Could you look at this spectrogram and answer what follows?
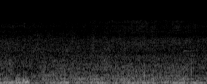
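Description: Wind buffeting the phone's microphone: a steady low rumble over an even outdoor hiss.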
